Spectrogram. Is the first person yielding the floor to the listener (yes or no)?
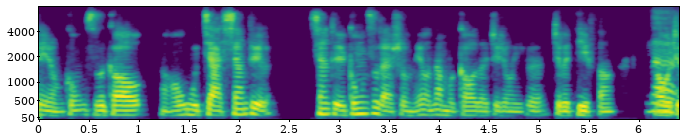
no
